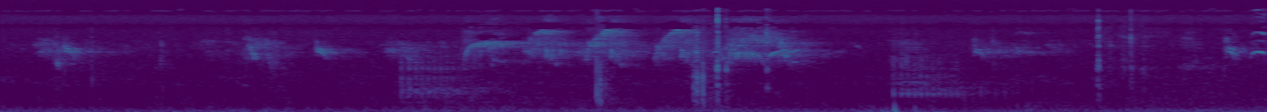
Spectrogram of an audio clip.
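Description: Small birds chirping and calling: short high chirps repeating throughout, with a brighter cluster of calls about three seconds in. A low steady rumble runs underneath.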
